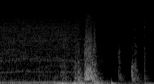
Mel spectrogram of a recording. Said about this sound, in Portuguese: São as janelas a fechar.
